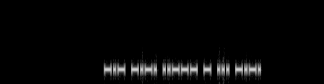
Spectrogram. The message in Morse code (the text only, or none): KC2TSC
